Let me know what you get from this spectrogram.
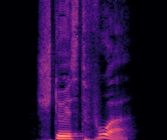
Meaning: second/third-person singular present of vorstoßen
- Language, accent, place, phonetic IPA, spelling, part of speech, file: German, Germany, Berlin, [ˌʃtøːst ˈfoːɐ̯], stößt vor, verb, De-stößt vor.ogg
